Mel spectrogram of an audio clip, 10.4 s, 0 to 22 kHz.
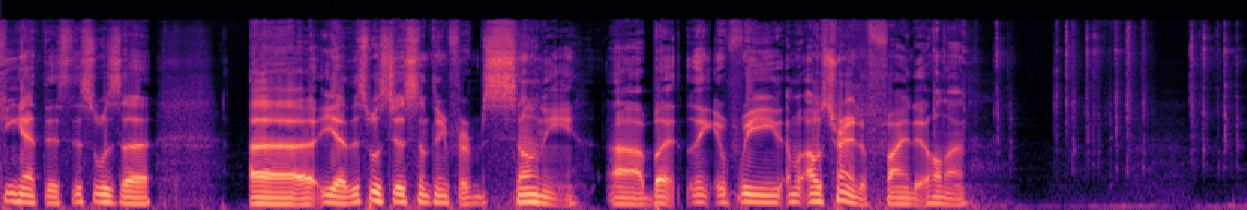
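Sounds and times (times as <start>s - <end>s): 
speech: 0.0s - 8.2s
rapid typing on a computer keyboard: 8.3s - 10.3s.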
